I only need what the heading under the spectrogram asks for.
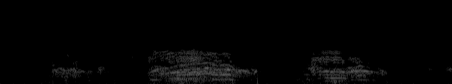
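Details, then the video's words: Hungarian Vizsla puppies recorded 9 March 2021, giving two drawn-out, moaning whines about a second apart, each swelling and fading, with a soft whimper at the start. "Magyar Vizsla Welpen"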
